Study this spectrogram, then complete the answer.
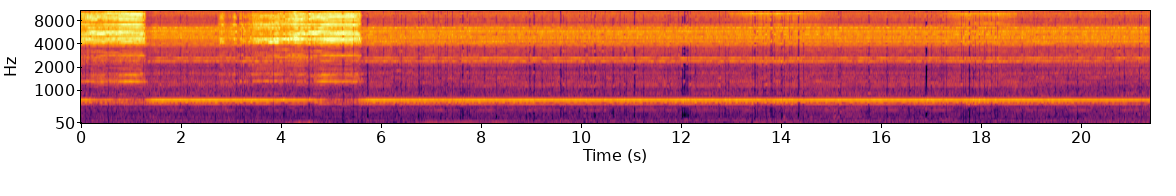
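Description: A bench grinder motor hums steadily.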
